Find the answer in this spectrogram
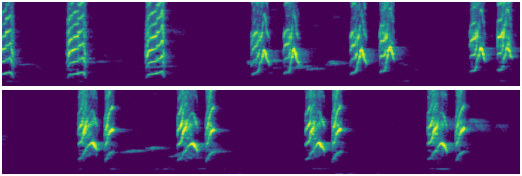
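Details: Long-tailed shrike on a lure track for stirring shrikes into song: rasping, scratchy notes in pairs and short bursts, repeated roughly once a second with clean silent gaps.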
